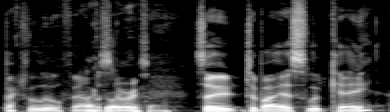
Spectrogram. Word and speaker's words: Lütke: What's his last name? – Lütke. – Oh, is that how you say it? – Yeah.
